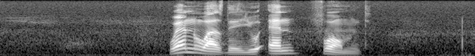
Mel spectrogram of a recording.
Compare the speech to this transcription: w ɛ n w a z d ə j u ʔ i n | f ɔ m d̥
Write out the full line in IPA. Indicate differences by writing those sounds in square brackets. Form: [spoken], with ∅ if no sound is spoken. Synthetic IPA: w ɛ n w a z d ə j u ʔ [ɛ] n | f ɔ m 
